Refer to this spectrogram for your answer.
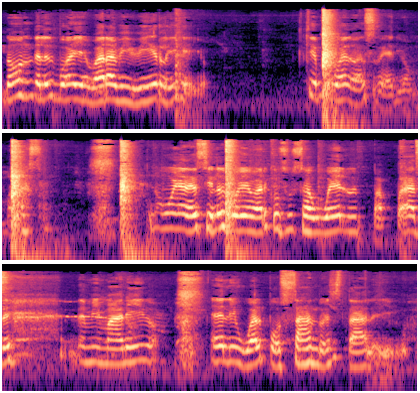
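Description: A woman's voice: fairly high pitch, vocal fry, noisy background. A young woman with a Guatemalan accent telling her hardships in an interview, tearful and often quoting her conversations with her children. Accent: Guatemalan Spanish. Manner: tearful, retells conversations in quoted speech. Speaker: interviewee, struggling mother. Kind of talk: emotional personal account. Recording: loud music underneath.

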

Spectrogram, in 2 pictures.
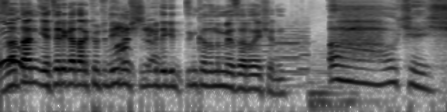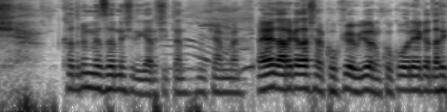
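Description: A young man giving loud, excitable commentary while playing a life-simulation game, laughing and exclaiming often. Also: a little high. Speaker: gaming YouTuber. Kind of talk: excited let's-play commentary.

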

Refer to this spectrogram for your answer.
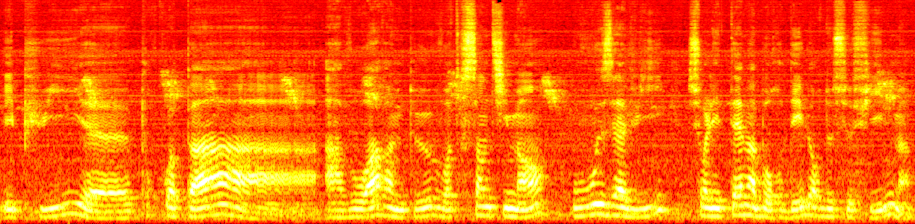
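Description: An older man speaking slowly and reflectively to camera with a handheld mic, seated outdoors in a country field, with faint birdsong behind. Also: medium pitch, darkish tone, slight background noise. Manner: measured, pausing often, philosophical. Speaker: speaker on voice and communication. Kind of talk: slow reflective monologue to camera. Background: faint outdoor ambience with birds.

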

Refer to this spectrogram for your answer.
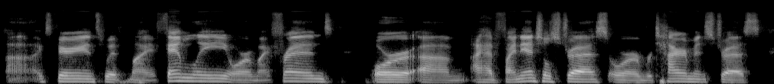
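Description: Guy explaining stuff calmly like a clinician, middle pitch, super dry close mic. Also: no room sound. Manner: measured, explanatory, lecturing. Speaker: audiologist guest. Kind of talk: explanatory interview answer.

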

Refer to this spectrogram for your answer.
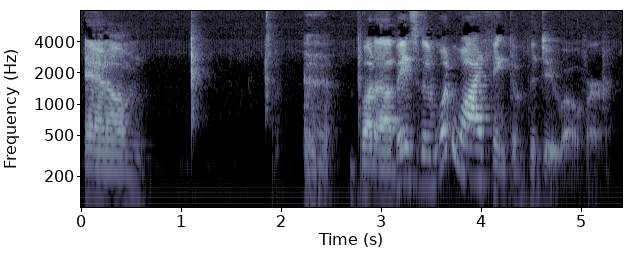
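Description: This thirty-ish man reviews a film in a meandering way, restarting often and leaning on fillers, with a cough left over from a cold he's getting past. His mid-range voice swings widely in pitch at a measured pace, and the room echoes.

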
